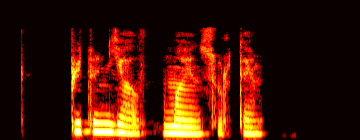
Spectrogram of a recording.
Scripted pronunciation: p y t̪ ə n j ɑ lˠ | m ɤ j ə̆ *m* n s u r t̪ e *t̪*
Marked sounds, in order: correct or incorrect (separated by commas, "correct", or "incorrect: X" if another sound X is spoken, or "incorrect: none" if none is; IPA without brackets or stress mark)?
incorrect: none, incorrect: none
